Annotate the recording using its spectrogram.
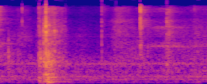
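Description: A single sharp knock about half a second in, from a grocery item being handled and set down on a table while a shopping bag is unpacked, then faint handling noise.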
